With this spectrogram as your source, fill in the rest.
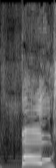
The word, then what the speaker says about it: faux: 86 karat faux Sapphire faux is a French word it's got an X in it but you don't even pronounce the X how do you like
